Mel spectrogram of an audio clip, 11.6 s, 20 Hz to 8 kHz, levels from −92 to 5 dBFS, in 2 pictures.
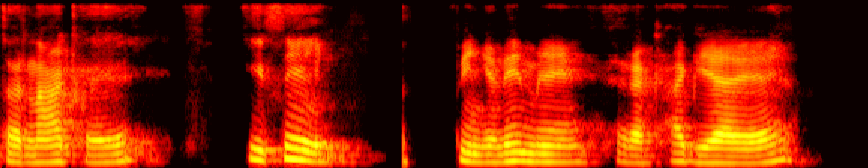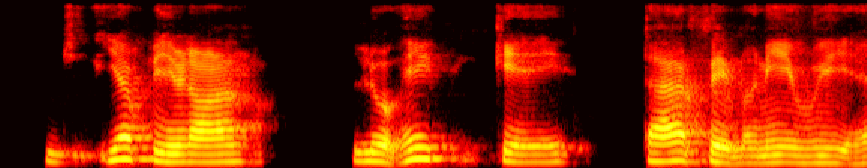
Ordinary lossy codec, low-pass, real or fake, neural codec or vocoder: none; 7.2 kHz; fake; codec, 16 kHz, 4 kbps, X-Codec, HuBERT features, trained on LibriSpeech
